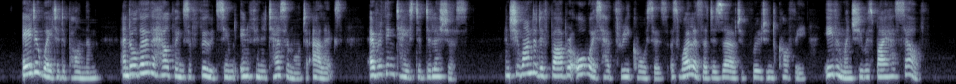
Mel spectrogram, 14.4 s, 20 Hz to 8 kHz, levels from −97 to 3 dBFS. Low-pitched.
No: high, 200 Hz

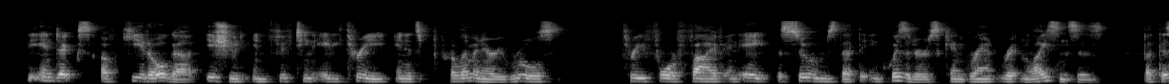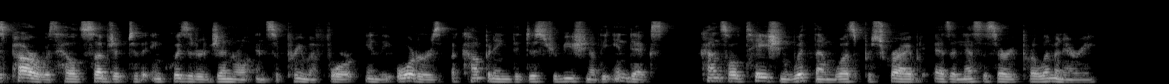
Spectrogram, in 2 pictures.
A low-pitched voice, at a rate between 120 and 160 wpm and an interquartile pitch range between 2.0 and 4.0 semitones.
Yes: low, 130 Hz; average, 140 wpm; average, 3.0 semitones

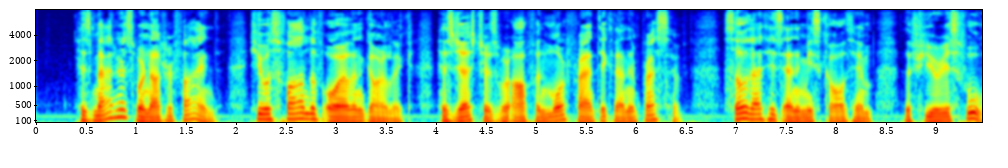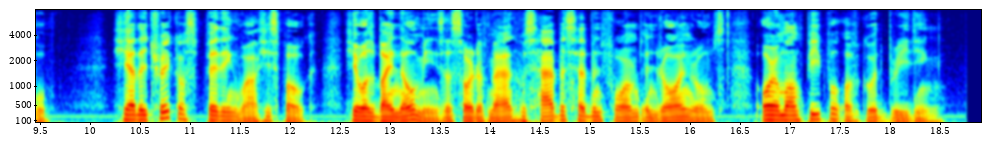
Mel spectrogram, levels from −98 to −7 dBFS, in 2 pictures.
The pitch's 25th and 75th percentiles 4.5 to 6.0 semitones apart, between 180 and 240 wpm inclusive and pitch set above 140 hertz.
No: average, 5.1 semitones; average, 195 wpm; very low, 95 Hz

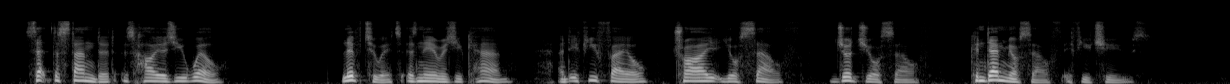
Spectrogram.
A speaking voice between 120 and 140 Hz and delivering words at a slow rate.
No: low, 135 Hz; average, 150 wpm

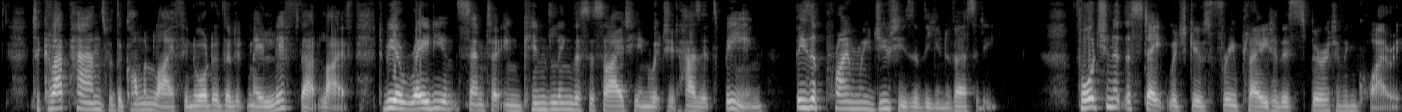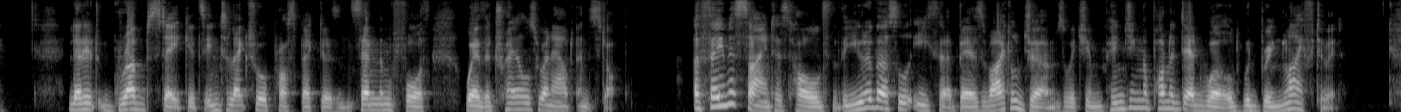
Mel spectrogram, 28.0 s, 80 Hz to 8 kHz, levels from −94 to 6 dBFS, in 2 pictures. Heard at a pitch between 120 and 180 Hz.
Yes: medium, 140 Hz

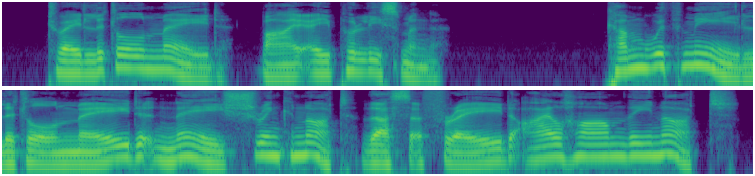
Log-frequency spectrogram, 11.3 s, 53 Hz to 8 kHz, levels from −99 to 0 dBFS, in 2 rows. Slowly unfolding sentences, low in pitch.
Yes: slow, 110 wpm; low, 125 Hz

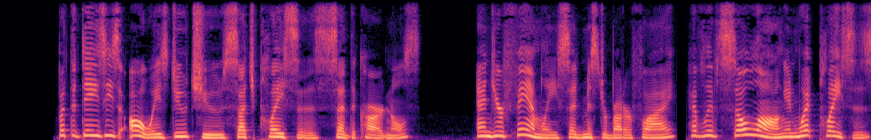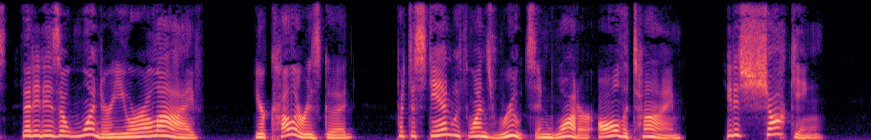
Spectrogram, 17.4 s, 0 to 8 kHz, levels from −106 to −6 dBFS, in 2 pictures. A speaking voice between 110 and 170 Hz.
No: high, 215 Hz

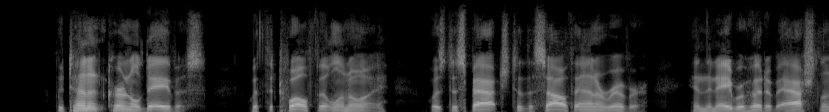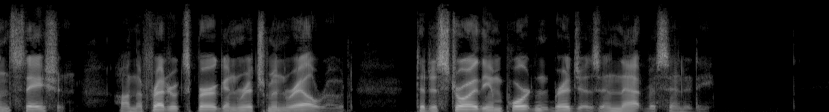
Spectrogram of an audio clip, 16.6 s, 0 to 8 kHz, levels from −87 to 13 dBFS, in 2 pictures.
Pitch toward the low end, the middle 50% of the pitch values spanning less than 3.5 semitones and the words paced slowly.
Yes: low, 100 Hz; average, 3.0 semitones; slow, 125 wpm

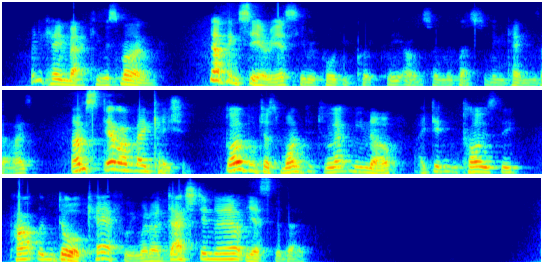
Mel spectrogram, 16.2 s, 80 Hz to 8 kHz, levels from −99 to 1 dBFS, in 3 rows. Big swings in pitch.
Yes: wide, 8.4 semitones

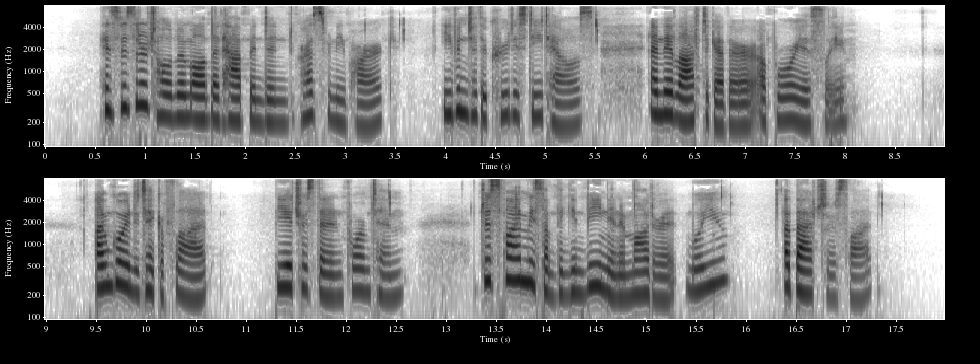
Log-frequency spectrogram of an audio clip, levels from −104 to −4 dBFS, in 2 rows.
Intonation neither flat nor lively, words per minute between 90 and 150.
Yes: average, 4.5 semitones; average, 145 wpm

